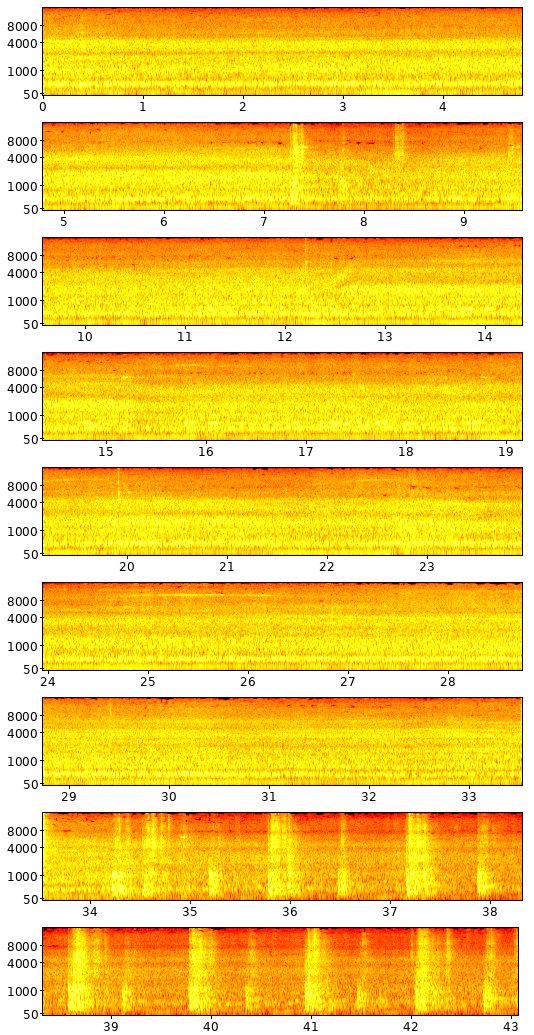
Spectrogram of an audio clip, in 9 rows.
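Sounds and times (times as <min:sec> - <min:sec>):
diesel piling machine engine drone: 0:00.0 - 0:43.0
sharp knocks: 0:33.5 - 0:43.0.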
